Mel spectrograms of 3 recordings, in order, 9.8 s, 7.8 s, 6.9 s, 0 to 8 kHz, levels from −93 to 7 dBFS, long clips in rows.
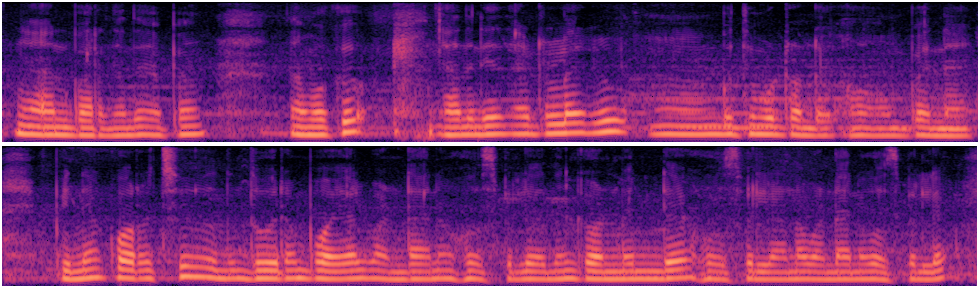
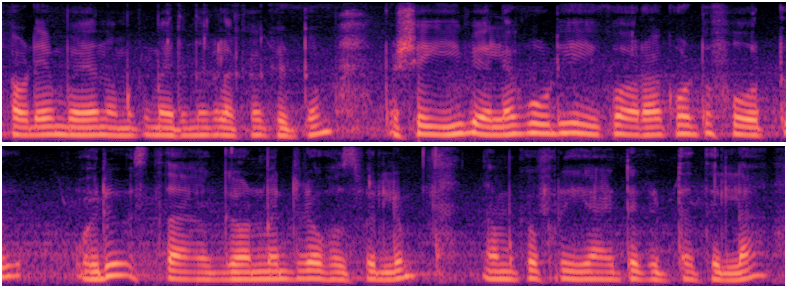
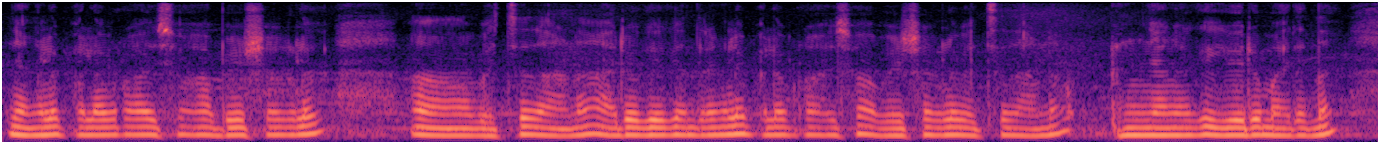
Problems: background sounds at intervals, low volume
